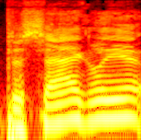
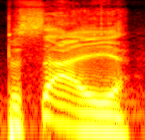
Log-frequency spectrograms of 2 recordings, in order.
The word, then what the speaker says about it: Passaglia: I said is it passaglia or is it passaglia he said the G is silent like in lasagna Halsey is actually correct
